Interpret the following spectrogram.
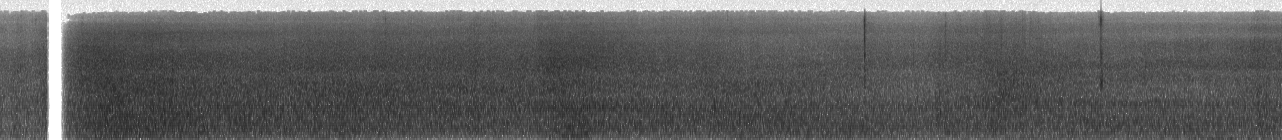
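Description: Shallow ocean surf washing and breaking, a steady rushing wash of foamy water. The sound drops out completely for an instant about half a second in.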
